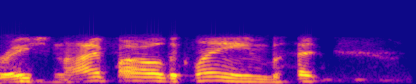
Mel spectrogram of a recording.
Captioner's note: chuckles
